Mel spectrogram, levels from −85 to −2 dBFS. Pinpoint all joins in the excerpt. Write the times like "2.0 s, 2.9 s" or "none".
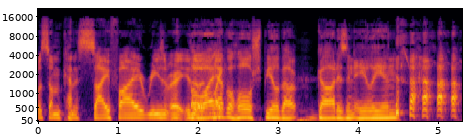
none

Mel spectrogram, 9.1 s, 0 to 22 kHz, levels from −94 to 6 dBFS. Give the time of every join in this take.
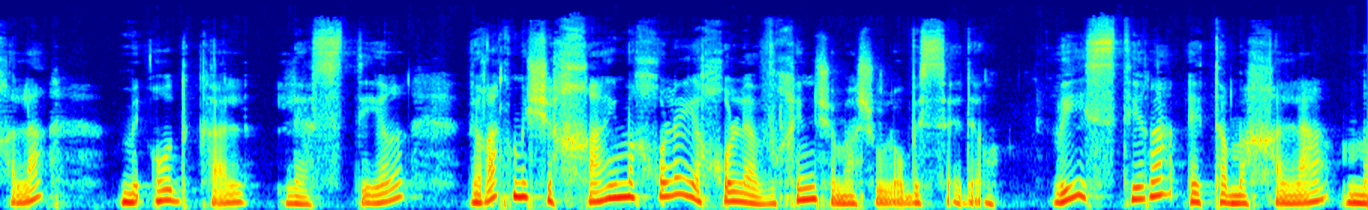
none

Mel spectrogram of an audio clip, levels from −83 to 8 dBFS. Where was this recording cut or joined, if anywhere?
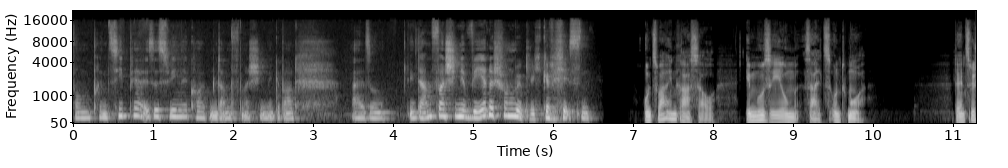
7.0 s

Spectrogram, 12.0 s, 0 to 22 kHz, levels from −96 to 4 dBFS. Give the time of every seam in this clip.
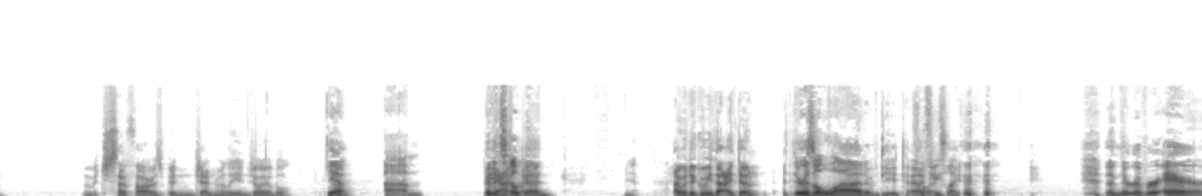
3.8 s, 7.9 s, 9.6 s

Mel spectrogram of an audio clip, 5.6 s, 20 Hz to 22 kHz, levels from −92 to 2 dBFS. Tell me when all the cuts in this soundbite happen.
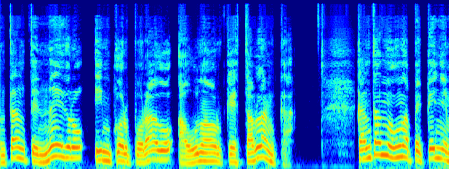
4.4 s

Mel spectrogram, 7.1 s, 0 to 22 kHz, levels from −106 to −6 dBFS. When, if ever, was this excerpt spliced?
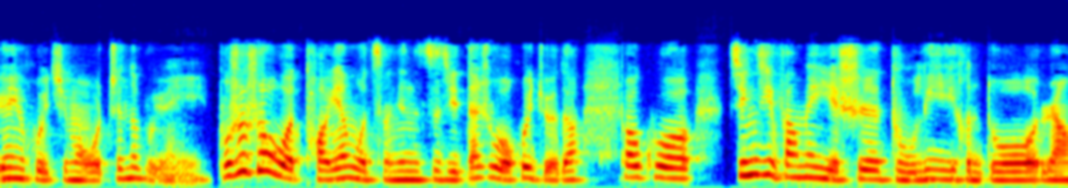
2.0 s, 4.1 s

